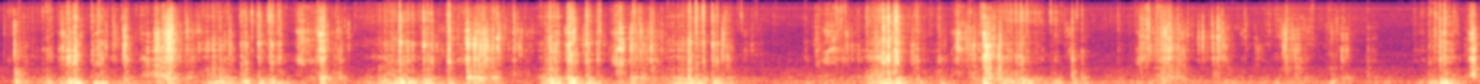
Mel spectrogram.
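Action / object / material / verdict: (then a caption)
scrape / bar of soap cut with a knife blade / soap / none. A metal utility knife blade carves a solid orange-amber bar of soap held in the hand, with brittle flakes breaking off. Dense, crisp, bright scraping and crunching cuts repeat in bursts throughout, each stroke dry and short with a soft low rumble underneath.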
